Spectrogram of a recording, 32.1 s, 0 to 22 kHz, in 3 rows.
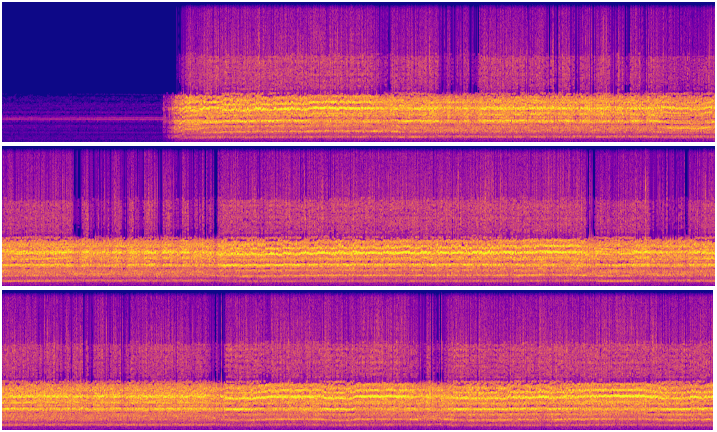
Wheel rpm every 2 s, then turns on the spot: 0, 130, 230, 230, 230, 230, 230, 210, 210, 230, 240, 230, 230, 230, 210, 220.
none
